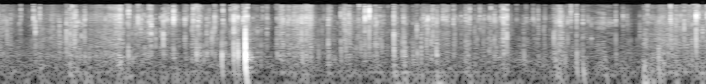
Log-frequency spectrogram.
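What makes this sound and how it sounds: Long white nails scratch and tap on a large bundle of clear plastic bubble wrap while fingers squeeze it, giving a steady, dense crinkling and crackling with bright, papery texture and little low end. One sharper, louder snap stands out about two and a half seconds in, then the soft crinkling continues to the end.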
